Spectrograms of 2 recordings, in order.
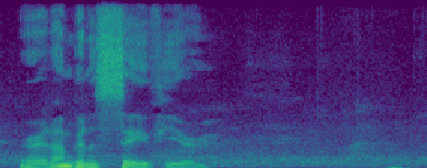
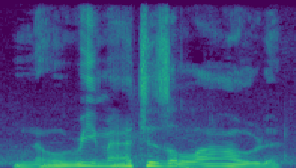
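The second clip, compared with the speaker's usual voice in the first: higher, drawn-out ruling; official referee character; 5 semitones higher, much slower than usual. Acted. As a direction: declare it slowly like an official. Voicing Electronic forbidding a rematch.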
